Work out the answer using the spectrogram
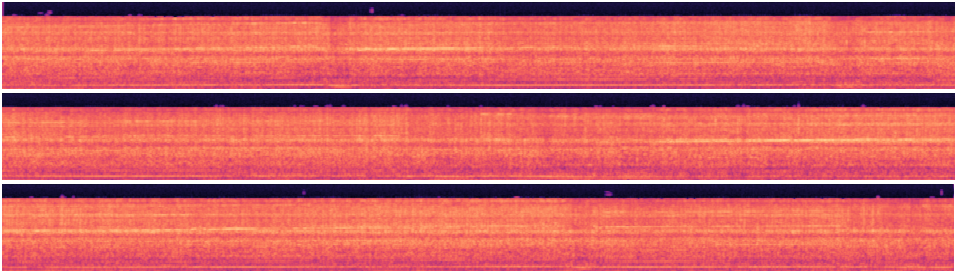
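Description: A Singer Chamois race car's rear-mounted four-cylinder engine, heard from inside the cabin, running hard at high revs. Its pitch climbs slowly and drops sharply at each gear change, four times, over a steady rush of road and wind noise.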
